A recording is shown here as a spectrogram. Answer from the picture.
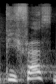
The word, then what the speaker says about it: PFAS: Je viens d'écouter la rediffusion de Bionutrition sur les PFAS. – Mais on dit PFAS même si ça s'écrit PFAS.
